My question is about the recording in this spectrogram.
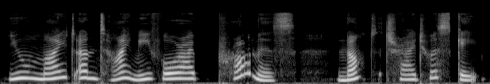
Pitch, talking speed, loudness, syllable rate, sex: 255 Hz, 145 wpm, -17 LUFS, 3.9 syllables/s, female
